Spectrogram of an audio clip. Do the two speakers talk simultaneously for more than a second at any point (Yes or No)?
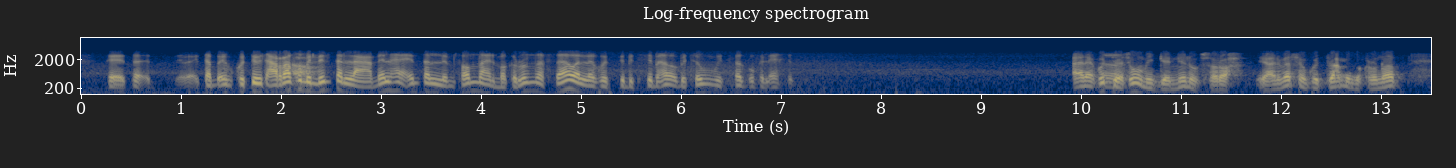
No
